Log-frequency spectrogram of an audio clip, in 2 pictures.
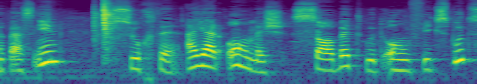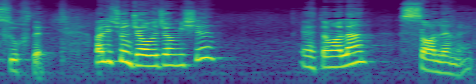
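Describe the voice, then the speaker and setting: A woman's voice: fairly low pitch, darkish tone. Woman explaining sensor tests step by step. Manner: explains step by step, thinking aloud with fillers. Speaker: technician demonstrating sensor tests. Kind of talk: hands-on technical tutorial.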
